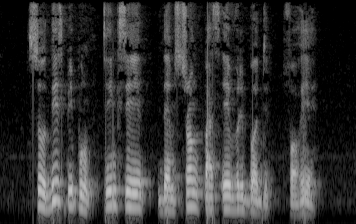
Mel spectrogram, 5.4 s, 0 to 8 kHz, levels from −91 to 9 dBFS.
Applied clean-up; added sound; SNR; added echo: none; none; none; none.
